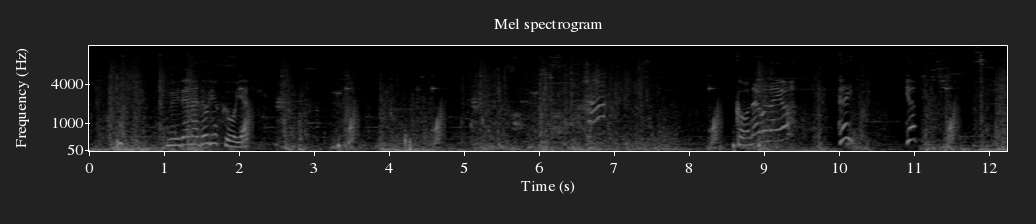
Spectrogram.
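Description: Sword slashes and magic blasts clash in a fast battle.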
